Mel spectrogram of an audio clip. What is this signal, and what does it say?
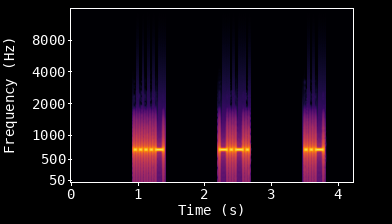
Morse code, heard as a keyed tone, about 30 wpm, spaced as for 9 wpm, 700 Hz. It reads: 4CU
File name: Lesson 17e - Letter u - Three Characters 30wpm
